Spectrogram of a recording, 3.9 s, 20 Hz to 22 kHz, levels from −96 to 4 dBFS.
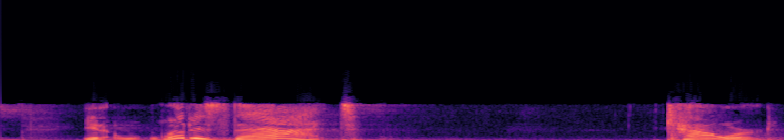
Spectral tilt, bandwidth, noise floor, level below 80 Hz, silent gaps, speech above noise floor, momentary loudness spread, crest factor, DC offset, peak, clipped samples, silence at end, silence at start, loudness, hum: -5 dB/octave; 6.4 kHz; -62 dBFS; -42 dBFS; none; 38 dB; 8 LU; 16 dB; under 0.1%; -10 dBFS; under 0.1%; 0 s; 0 s; -25 LUFS; none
